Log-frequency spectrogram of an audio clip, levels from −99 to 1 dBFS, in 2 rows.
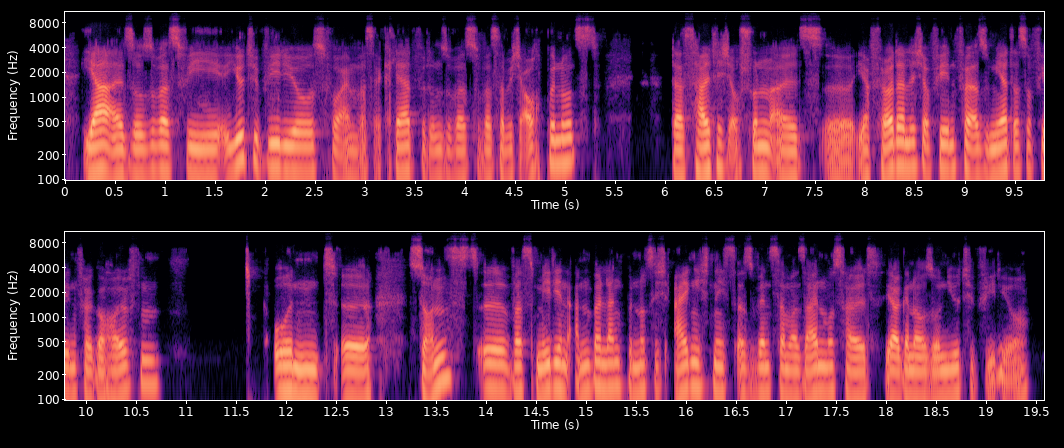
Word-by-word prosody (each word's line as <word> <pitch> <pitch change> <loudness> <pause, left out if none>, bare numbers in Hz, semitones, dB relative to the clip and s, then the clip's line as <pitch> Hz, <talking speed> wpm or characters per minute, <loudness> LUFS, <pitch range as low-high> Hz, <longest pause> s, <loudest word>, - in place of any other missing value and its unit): Ja, 130 +1 +7
also 115 +1 +1
sowas 125 +1 0
wie 115 -1 +1
Youtube-Videos, 130 -4 +1
vor 110 -3 -4
allem 110 +3 -4
was - - -9
erklärt 125 0 -1
wird 120 - -9
und 110 +1 -4
sowas 110 0 -4
sowas 115 +1 -5
habe 115 - -2
ich 115 - -7
auch 115 - 0
benutzt. 155 +2 -1 0.7
Das 115 +1 +1
halte 125 +3 +4
ich 130 - -5
auch - - -4
schon 125 -2 +1
als, 110 -1 -2
äh, - - -3
ja, 110 0 -1
förderlich 140 +4 +3
auf 120 +2 -3
jeden 130 -1 +2
Fall. 130 - +2
Also, 115 0 -1
mir 120 +2 +4
hat 130 -2 0
das 125 +1 -3
auf 130 - -9
jeden 120 -1 -1
Fall 115 -2 -3
geholfen. 125 +7 -2 1.1
Und, 115 -2 +2
äh, 110 0 +4 0.4
sonst, 165 - -2
äh, 135 -2 +2
was 125 -1 -1
Medien 130 +2 +2
anbelangt, 135 +2 -1
benutze 125 +1 -4
ich 130 - -14
eigentlich 135 +4 0
nichts. 125 -2 -2
Also 120 +1 -4
wenn's 120 0 0
da 120 - -1
mal 110 -1 0
sein 110 +3 +1
muss 125 0 -3
halt 105 -1 -1
ja 110 -2 +4
genau 110 0 +1
so 110 0 -2
'n 110 +1 0
Youtube-Video. 120 +1 -5
125 Hz, 185 wpm, -23 LUFS, 115-130 Hz, 1.1 s, Ja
